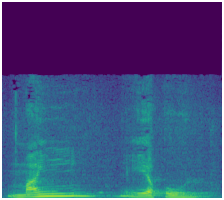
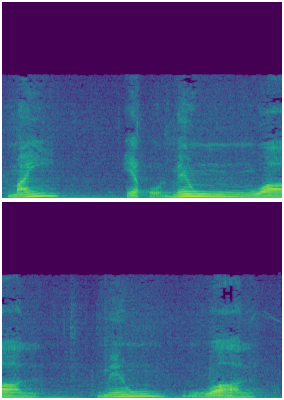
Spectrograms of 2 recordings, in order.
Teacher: With the nasal quality of the noon is retained, and there is idgham, which is naqis, which is incomplete idgham.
